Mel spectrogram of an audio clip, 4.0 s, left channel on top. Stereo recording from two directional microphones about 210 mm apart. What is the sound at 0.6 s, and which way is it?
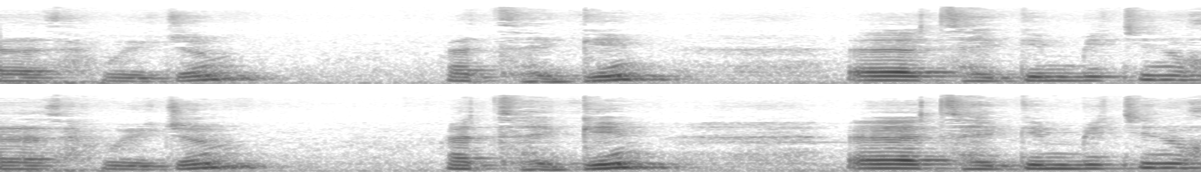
Speech, 45° right (ahead or behind).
